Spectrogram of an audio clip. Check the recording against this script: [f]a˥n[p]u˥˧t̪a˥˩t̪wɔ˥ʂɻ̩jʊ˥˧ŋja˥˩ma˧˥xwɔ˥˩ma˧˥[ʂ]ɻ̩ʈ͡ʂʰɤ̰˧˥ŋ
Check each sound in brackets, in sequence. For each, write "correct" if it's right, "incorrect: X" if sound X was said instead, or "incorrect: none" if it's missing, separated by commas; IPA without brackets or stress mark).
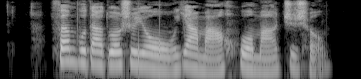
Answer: correct, correct, incorrect: ʈ͡ʂ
